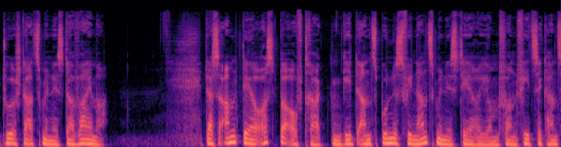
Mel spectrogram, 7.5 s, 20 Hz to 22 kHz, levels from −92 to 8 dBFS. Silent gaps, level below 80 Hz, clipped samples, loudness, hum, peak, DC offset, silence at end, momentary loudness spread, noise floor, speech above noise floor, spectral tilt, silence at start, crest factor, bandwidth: none; -48 dBFS; under 0.1%; -22 LUFS; none; -6 dBFS; under 0.1%; 0 s; 6 LU; -59 dBFS; 37 dB; -5 dB/octave; 0.05 s; 16 dB; 16.5 kHz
